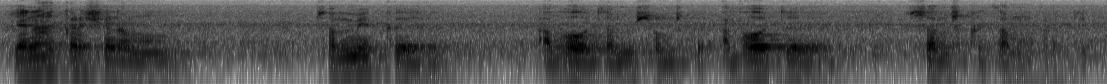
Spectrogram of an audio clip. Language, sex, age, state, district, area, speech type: Sanskrit, male, 60+, Karnataka, Udupi, rural, spontaneous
